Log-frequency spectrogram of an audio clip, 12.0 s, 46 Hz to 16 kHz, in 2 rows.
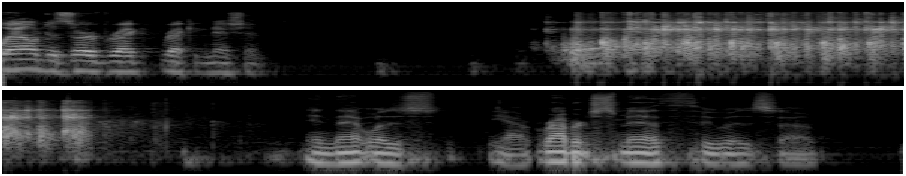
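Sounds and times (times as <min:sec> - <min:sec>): hands clapping: 0:03.6 - 0:07.8.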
